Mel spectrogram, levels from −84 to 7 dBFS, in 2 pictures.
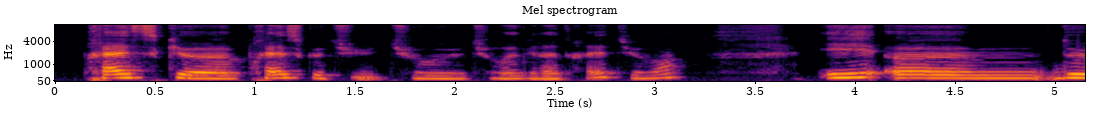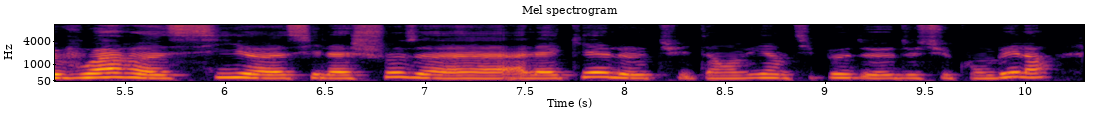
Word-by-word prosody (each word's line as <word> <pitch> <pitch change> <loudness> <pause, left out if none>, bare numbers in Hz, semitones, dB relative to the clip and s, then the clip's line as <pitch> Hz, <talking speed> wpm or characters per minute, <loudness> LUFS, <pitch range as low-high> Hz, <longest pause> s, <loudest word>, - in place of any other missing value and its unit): presque, 215 +2 +4
heu, 175 -4 +4
presque, 200 +1 -1
heu, 180 - -5
tu 180 - -12
tu - - -14 0.3
tu 175 - -17
regretterais 165 +7 -5
tu 235 -7 -12
vois? 215 +6 -7 0.7
Et 230 +4 +5
hem, 185 -2 +1
de 215 +3 +6
voir, 230 +4 +4
heu, 190 -3 +2
si, 235 +5 0
heu, 190 -3 +2
si 190 +2 -6
la 185 -1 +2
chose, 250 +5 -2
heu, - - +2
à 180 -1 0
à - - -3
laquelle, 190 +8 +1
heu, 195 -2 -3
tu - - -15
tu - - -11
as - - -7
envie 185 +4 -6
un 210 - -2
petit 200 - -20
peu 215 0 -3
de 190 -2 -5
de 190 0 -9
succomber 185 +5 -5
là, 240 0 -3
190 Hz, 210 wpm, -21 LUFS, 185-220 Hz, 0.7 s, de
